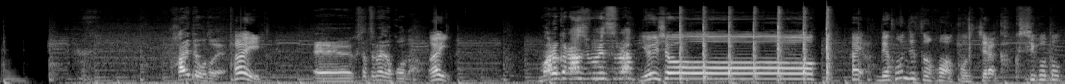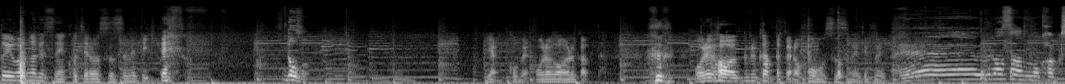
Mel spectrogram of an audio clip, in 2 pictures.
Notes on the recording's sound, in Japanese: 録音機材：iPhone7。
